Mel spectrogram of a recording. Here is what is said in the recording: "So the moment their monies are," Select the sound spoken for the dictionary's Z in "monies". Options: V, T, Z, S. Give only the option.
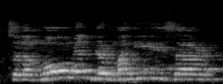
Z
